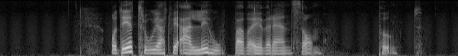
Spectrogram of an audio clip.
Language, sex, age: Swedish, female, 44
